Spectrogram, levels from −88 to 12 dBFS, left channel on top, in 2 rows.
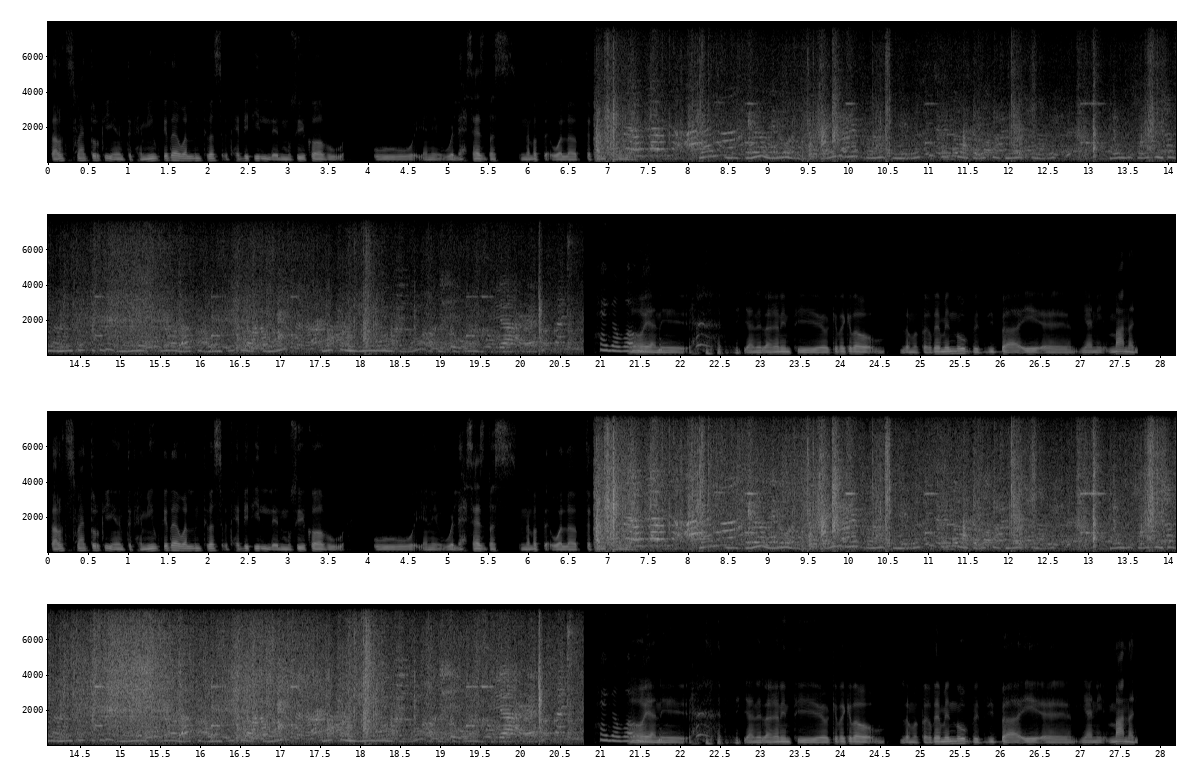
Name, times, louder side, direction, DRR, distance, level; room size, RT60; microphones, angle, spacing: voice 1, 0.0-3.7 4.1-7.4 21.3-27.7, right 1 dB, 25° right, 0.7 m, -47 dB
sound 1, 6.8-20.8, right 7 dB, 75° right, 0.8 m, -40 dB
voice 2, 8.1-17.1 17.5-20.5 20.9-21.6 22.2-22.5, equal, 10° left, 1.5 m, -49 dB
head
